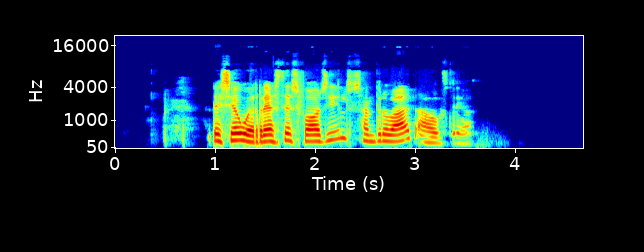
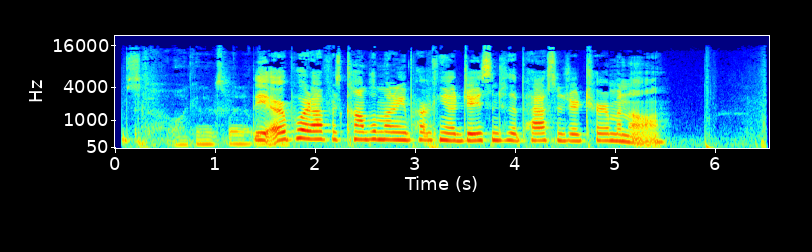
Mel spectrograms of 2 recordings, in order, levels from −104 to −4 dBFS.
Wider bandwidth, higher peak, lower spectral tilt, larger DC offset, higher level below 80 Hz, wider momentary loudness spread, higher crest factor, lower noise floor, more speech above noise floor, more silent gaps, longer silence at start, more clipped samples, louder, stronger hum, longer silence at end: second, 9.2 kHz vs 16 kHz; first, -2 dBFS vs -8 dBFS; about the same, -4.5 dB/octave vs -4.5 dB/octave; neither; second, -66 dBFS vs -54 dBFS; about the same, 17 LU vs 18 LU; about the same, 18 dB vs 16 dB; first, under -90 dBFS vs -54 dBFS; first, over 73 dB vs 30 dB; neither; first, 1 s vs 0.05 s; neither; first, -17 LUFS vs -24 LUFS; neither; first, 1.15 s vs 0.05 s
